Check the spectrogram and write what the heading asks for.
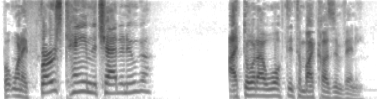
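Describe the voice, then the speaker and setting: An older man with a New York accent, hosting a radio health talk show and telling stories in a casual, animated way. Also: on the high side, a little fast, no room sound, clean studio sound. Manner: animated storyteller, acts out voices.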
